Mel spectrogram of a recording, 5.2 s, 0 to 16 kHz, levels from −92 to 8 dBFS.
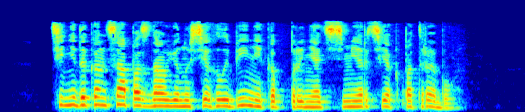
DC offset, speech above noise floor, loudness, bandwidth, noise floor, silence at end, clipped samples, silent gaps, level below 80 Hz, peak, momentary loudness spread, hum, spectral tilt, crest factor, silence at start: under 0.1%; 64 dB; -16 LUFS; 8 kHz; -80 dBFS; 0.7 s; under 0.1%; none; -64 dBFS; 0 dBFS; 9 LU; none; -3.5 dB/octave; 16 dB; 0.5 s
